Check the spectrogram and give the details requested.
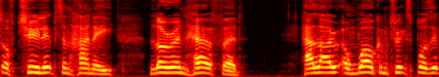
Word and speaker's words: Hereford: The Hereford steak, and so yeah, it's always how I pronounce it when people say, "How do you say your last name, Hereford?" Like the cow.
